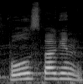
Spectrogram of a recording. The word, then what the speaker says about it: Volkswagen: like f okay okay because like in English it's like V and W but in Germany it's like kind of different we say F and V first time I hear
